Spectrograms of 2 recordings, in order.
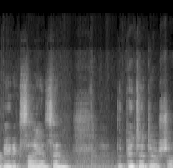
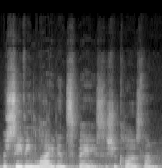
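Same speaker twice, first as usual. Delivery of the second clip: guided meditation. Acted. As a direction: guide them gently into body awareness, unhurried.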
